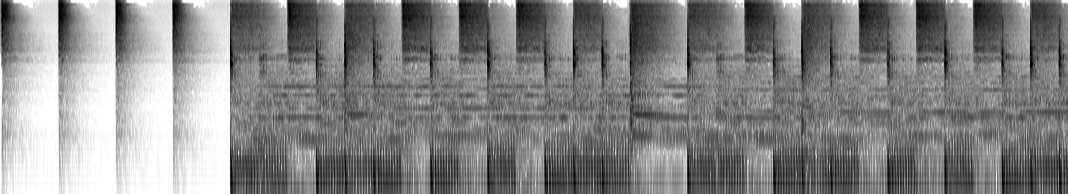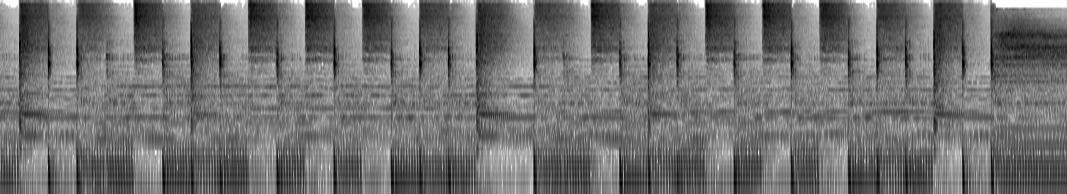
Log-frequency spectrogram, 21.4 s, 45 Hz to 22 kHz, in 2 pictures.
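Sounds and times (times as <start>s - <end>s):
Dorian b2 backing track music: 2.3s - 21.3s.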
